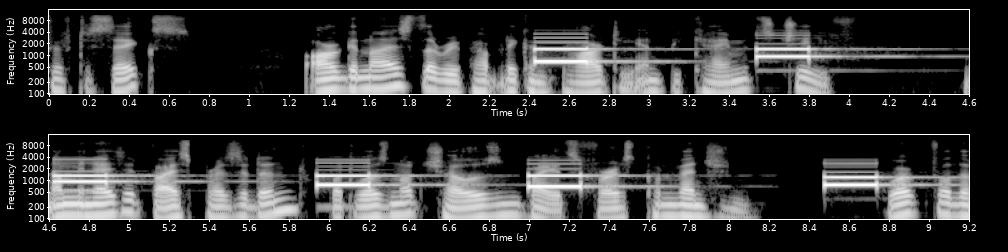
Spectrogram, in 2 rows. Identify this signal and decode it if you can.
DTMF, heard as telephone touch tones, dialled by hand, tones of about 260 ms, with speech in English. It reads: 3 # 0 5 2 4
